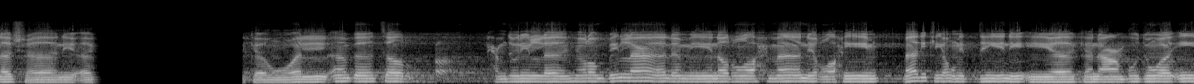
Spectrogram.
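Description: From 0.92 to 2.45 s there is a call audio freeze, likely caused by delayed packets draining the jitter buffer. The last sound is briefly stretched into a fading buzz or hiss and then gives way to about 1.4 s of silence. On a waveform this shows as a short decaying tail followed by a flat line. The audio then resumes where it stopped, with nothing lost, but it now runs about 1.5 s later.

From 8.14 to 11.87 s, jitter buffer speed-up plays the audio at about 140% speed with unchanged pitch, trimming roughly a second and a half by repeatedly cutting out pitch-period-length slices. It sounds hurried. On a spectrogram, events are packed closer together in time while the harmonic spacing stays the same.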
